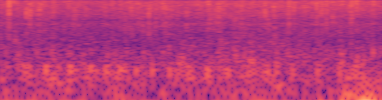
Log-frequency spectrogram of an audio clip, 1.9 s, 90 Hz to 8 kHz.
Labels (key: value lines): label: biophony
recorder: SoundTrap 300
